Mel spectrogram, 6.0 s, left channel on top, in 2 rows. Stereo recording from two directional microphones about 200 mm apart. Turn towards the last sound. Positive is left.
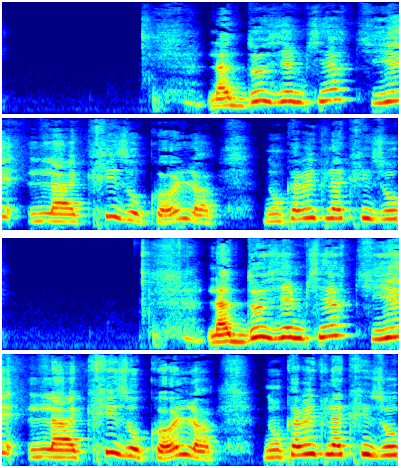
turn(degrees=-30)  # may be behind; listen again after turning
